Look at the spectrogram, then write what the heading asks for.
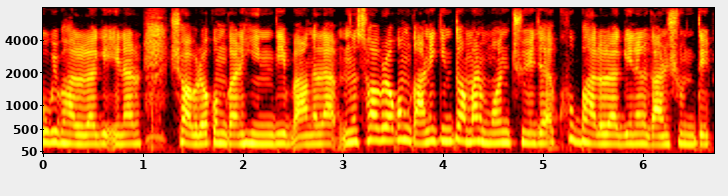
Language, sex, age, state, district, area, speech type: Bengali, female, 18-30, West Bengal, Hooghly, urban, spontaneous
